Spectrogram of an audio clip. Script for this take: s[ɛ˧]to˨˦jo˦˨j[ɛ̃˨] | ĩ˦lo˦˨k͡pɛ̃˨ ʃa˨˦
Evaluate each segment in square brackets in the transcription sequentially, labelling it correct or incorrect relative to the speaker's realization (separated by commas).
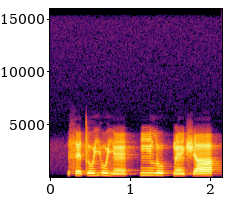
incorrect, correct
